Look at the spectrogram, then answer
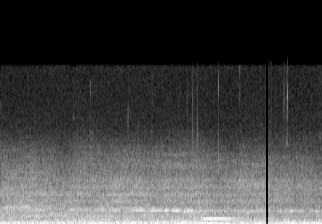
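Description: Airplane at LAX airport, a loud sustained engine roar held steady close by with no voices.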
